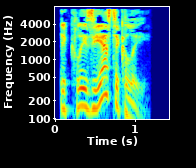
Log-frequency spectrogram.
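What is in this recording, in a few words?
"ecclesiastically", British English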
